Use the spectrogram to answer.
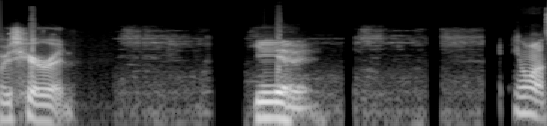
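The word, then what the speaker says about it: Hurid: I hate people like you my name is Herod you won't spell that for me it hurried yes we are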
